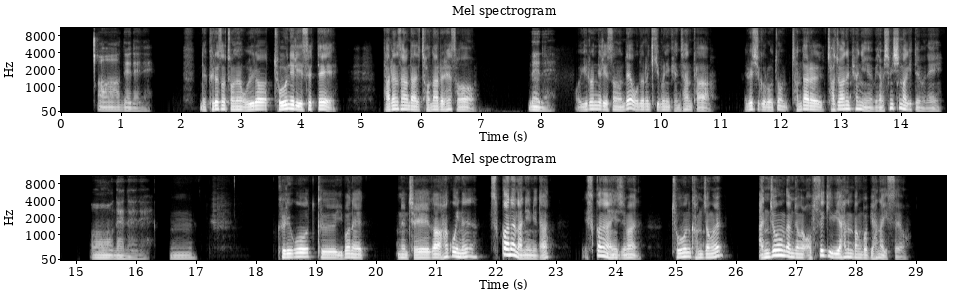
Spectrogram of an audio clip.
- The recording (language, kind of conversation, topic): Korean, unstructured, 좋은 감정을 키우기 위해 매일 실천하는 작은 습관이 있으신가요?
- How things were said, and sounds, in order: tapping; other background noise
